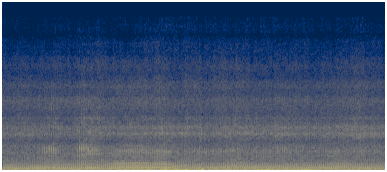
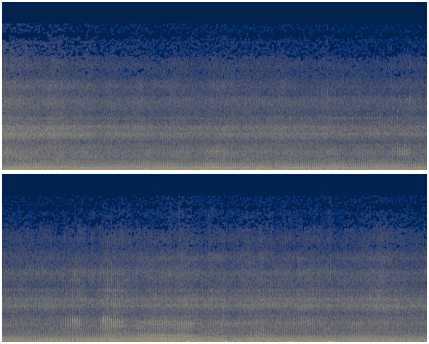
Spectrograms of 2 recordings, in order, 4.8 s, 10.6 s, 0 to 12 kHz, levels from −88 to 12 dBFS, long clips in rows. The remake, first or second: first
